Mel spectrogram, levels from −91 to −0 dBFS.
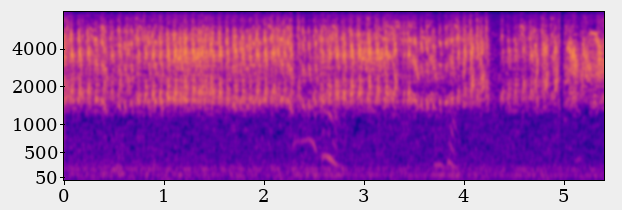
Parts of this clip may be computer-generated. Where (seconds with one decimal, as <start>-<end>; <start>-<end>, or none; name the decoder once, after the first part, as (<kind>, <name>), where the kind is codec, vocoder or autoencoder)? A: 1.7-2.3 (vocoder, BigVGAN v2)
